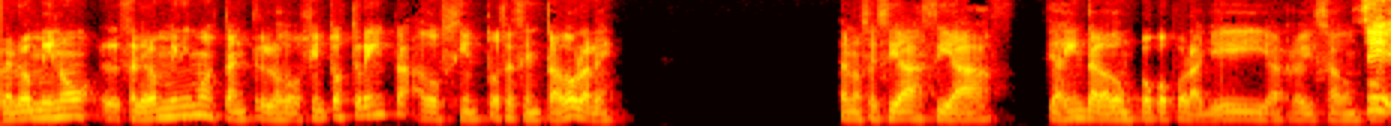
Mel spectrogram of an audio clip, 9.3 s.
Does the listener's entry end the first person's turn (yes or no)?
yes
